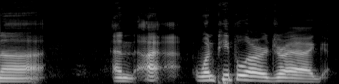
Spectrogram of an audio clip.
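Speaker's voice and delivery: usual speaking voice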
